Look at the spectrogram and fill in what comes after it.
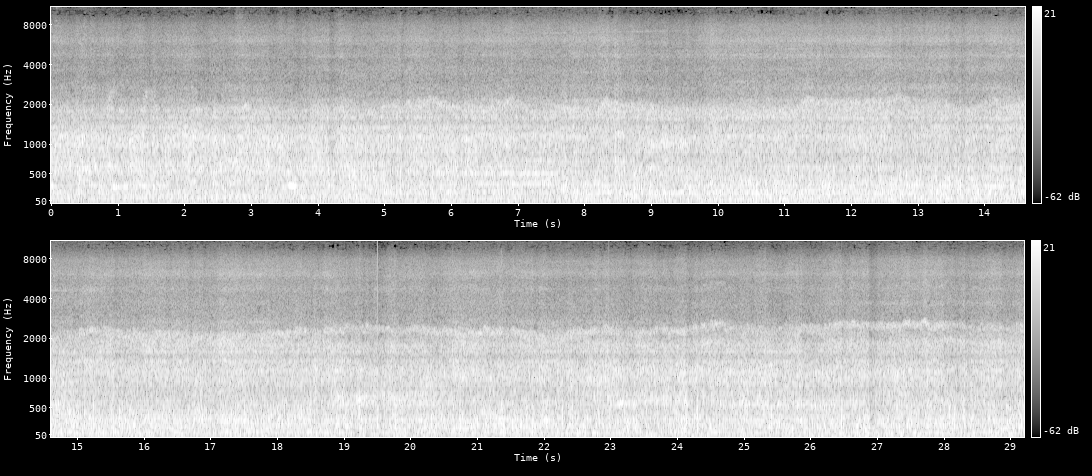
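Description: DART light rail train running along the track, heard from inside the cab: a steady, loud running noise of the train and its wheels on the rails.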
